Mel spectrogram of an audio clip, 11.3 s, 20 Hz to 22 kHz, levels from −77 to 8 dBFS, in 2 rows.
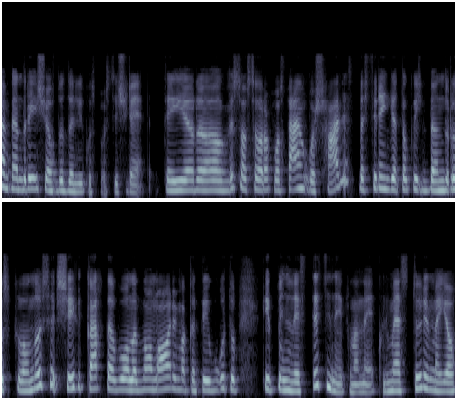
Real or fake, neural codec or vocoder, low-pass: fake; codec, 16 kHz, 1 kbps, FunCodec, trained on Chinese and English, 50 frames a second; 7.2 kHz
